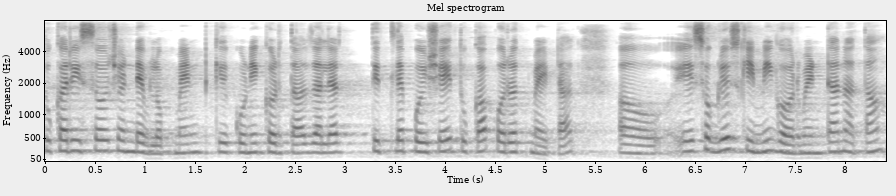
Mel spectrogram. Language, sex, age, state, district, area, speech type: Goan Konkani, female, 30-45, Goa, Bardez, urban, spontaneous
